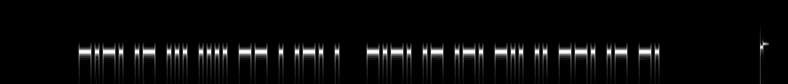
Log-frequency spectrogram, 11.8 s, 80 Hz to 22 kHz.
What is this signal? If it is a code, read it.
Morse code, heard as a keyed tone, about 20 wpm, 700 Hz. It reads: CASHMERE CARDIGAN
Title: Difficult Words with Hints - 20wpm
